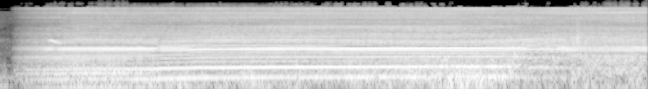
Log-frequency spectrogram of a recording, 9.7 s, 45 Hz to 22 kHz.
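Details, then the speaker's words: 49cc dirt bike, newly installed replacement engine, new fuel line, fresh gas, choke on, being broken in: fires and settles into steady buzzing idle with even tone, no knocks or misses; running fine. "Go light scroll. Just breaking it in. We don't want to go too crazy. But we want to see what it's doing a little bit."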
